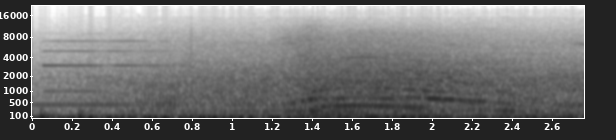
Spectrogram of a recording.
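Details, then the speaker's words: Auction car, about 85,000 miles, prior lease, bigger engine, cold start: wavering whine over the engine right after firing up, fading within seconds and then quiet; suspected idler or pulley noise, not confirmed. "All right, when that first fired up, there was some kind of idler noise or pulley noise. It's quiet now, I don't hear any of that."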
